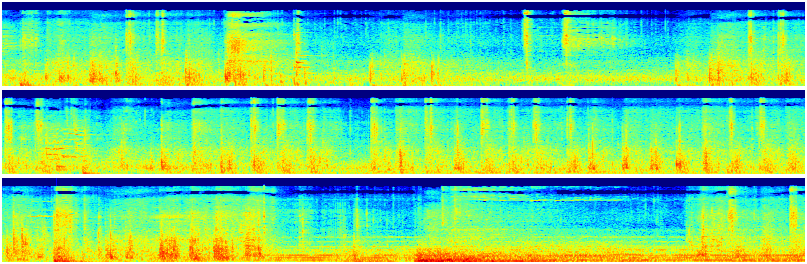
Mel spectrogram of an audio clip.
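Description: Footsteps thud steadily on wood and earth.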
